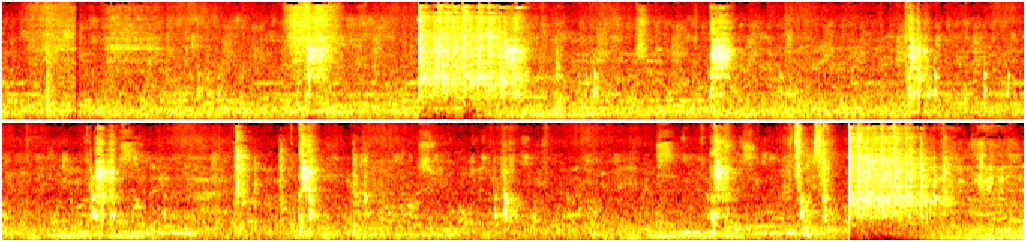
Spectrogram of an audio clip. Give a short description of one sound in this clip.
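Metal weight plates clink on a barbell.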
